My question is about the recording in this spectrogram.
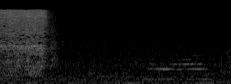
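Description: A short burst of hair spray from a spray can: one hiss lasting about half a second at the start.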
